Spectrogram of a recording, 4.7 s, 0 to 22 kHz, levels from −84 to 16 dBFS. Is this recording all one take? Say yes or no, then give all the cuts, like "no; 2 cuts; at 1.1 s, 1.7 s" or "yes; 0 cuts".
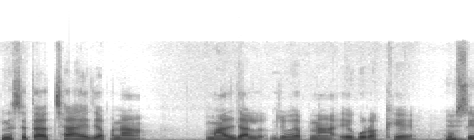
yes; 0 cuts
